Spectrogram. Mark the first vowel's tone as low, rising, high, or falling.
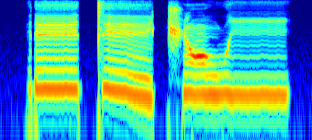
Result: high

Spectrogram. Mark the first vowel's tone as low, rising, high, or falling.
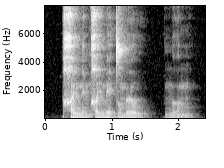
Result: rising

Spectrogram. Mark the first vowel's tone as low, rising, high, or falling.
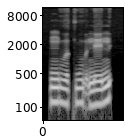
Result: low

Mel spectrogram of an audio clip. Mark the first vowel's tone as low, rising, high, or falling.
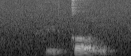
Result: low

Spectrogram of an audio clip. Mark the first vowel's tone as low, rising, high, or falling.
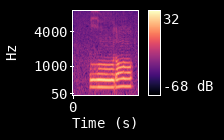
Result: low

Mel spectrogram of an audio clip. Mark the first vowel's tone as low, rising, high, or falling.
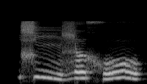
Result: falling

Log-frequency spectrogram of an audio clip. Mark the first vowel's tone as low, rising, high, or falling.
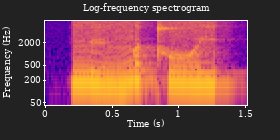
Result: low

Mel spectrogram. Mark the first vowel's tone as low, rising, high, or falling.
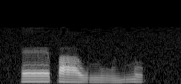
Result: high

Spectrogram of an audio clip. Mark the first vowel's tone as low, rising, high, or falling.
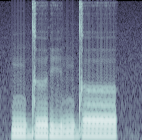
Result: low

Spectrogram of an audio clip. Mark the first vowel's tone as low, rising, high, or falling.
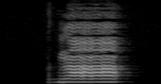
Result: high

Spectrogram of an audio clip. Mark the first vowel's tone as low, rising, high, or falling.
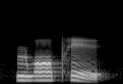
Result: high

